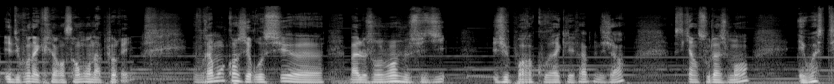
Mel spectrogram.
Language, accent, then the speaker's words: French; France; parce que je suis française.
